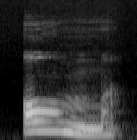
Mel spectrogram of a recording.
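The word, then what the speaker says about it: Homme: перед о перед а А це у нас літера H і вона ніколи не читається Як тільки ви бачите цю літеру на початку слова або десь всередині взагалі її не помічаєте її для вас не існує Яскравим прикладом буде слово яке ви неодноразово бачили на чоловічих парфумах Ома Я починаю читати з другої літери правда легко Зверніть увагу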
